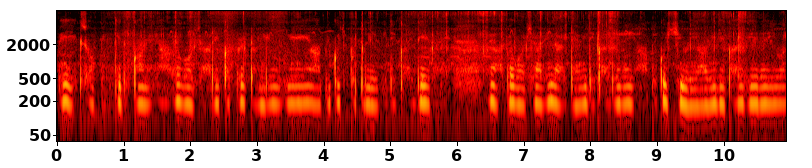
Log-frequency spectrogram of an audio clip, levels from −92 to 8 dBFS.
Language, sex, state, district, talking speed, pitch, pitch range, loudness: Hindi, female, Bihar, Gopalganj, 230 wpm, 180 Hz, 175-185 Hz, -39 LUFS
